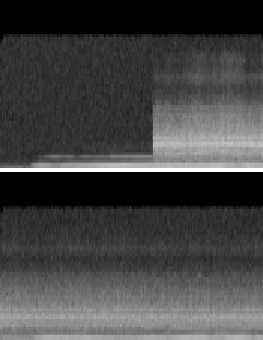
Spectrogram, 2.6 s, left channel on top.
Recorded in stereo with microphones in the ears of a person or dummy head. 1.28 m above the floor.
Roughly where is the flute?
Right.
